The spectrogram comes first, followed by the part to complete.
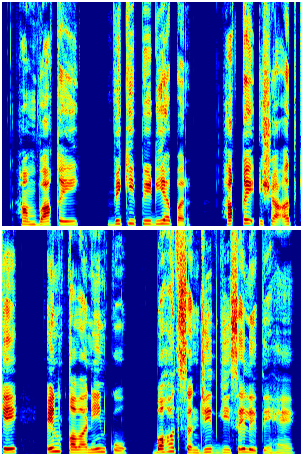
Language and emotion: Urdu, neutral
